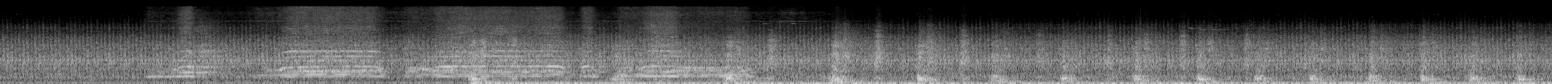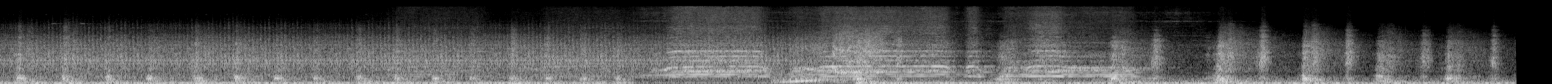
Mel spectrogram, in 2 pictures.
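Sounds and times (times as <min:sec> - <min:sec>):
low motor hum: 0:00.0 - 0:29.6
rhythmic chugging: 0:01.4 - 0:30.1
toy train whistle toots: 0:01.5 - 0:08.1, 0:19.4 - 0:20.4, 0:21.9 - 0:27.2.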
